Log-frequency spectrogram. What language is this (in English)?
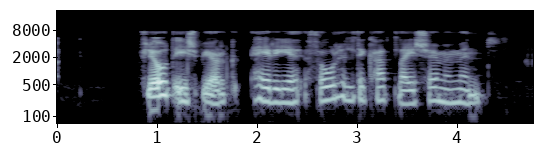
Icelandic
